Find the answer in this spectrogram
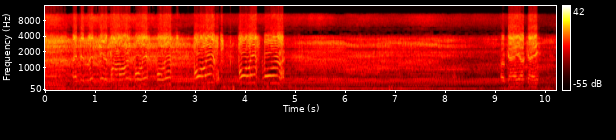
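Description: A man's voice shouting short calls for about the first five seconds and again near the end, with a steady noise filling the gap of a few seconds in between.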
